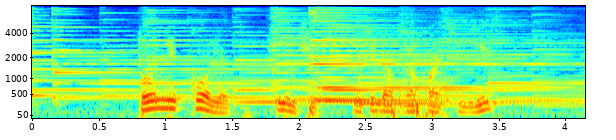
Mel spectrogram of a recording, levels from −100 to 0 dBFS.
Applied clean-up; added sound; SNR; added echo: none; Harp; 2 dB; none.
